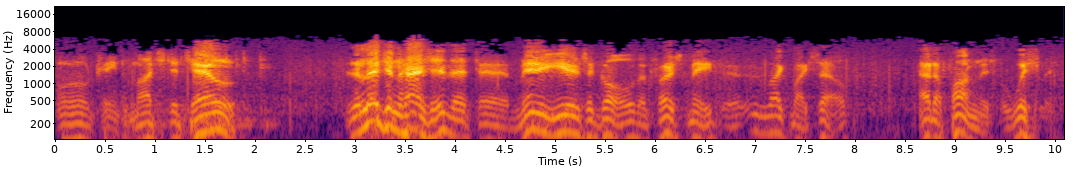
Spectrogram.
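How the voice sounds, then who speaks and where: An actor playing a salty old first mate with folksy nautical talk, in the manner of 1940s radio drama. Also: male voice, on the low side, lively intonation. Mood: ominous, storytelling. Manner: folksy nautical talk, slow storytelling with hesitations. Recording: muffled noisy old radio recording.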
